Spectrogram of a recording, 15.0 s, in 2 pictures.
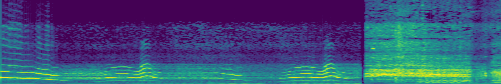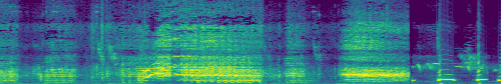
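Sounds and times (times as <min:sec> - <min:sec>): horses neighing: 0:05.5 - 0:13.7.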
